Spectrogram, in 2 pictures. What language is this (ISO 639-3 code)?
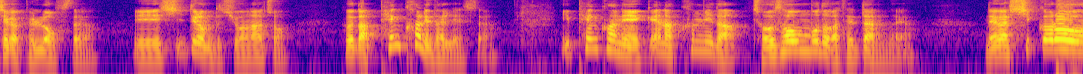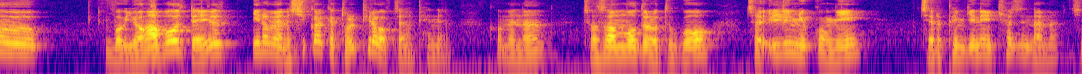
kor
